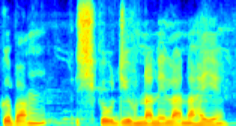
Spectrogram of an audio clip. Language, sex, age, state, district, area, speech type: Bodo, female, 30-45, Assam, Udalguri, rural, spontaneous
